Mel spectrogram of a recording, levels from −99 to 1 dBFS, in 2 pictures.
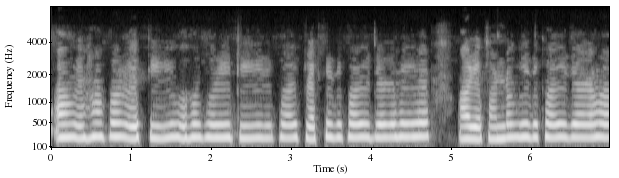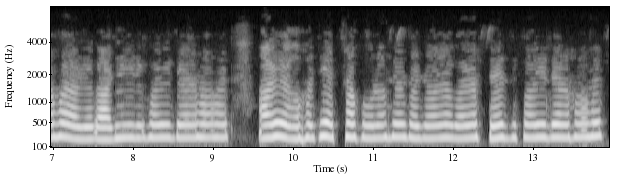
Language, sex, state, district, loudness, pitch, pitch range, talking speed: Hindi, female, Andhra Pradesh, Anantapur, -15 LUFS, 230 Hz, 225-235 Hz, 180 wpm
